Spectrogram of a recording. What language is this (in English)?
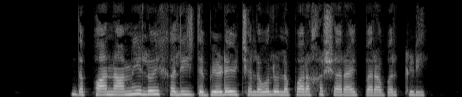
Pashto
